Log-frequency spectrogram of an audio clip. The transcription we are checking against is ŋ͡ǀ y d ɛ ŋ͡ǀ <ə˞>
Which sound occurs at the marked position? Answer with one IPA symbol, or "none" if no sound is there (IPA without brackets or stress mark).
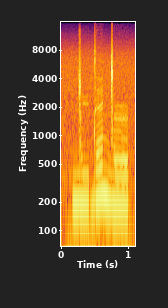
ə˞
